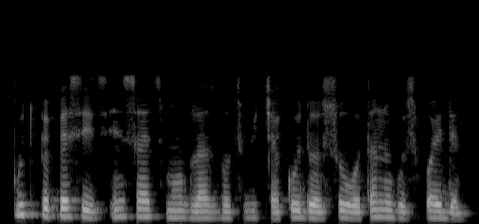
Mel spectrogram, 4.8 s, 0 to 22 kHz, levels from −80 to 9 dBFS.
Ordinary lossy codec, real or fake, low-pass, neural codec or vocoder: none; real; 5.4 kHz; none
